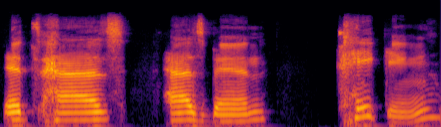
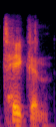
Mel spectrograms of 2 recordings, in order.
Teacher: Okay, so if it were me and I were going to naturally say this phrase or this sentence, I would say it has been taking, with an E sound, taking up a lot of my time. Okay, so make sure that when you say taking, it's an E, a long E sound. You're really pushing your tongue to the top of your mouth instead of saying taken.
